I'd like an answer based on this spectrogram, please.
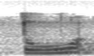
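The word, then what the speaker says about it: toi: 0.7 yang kedua yaitu tua atau kamu dalam bahasa Perancis disebut Toa tulisannya t-ui tapi membacanya tua nah tuh ini Suzy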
